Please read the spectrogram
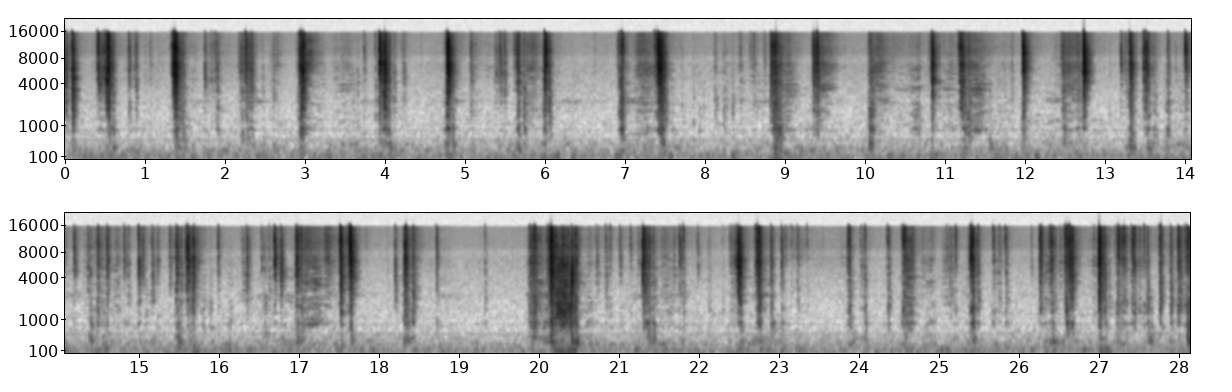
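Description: Irregular light clicks and taps, one to three a second, as fingers press and roll a honeycomb beeswax sheet around a wick on a wooden table. A longer scuff comes about twenty seconds in.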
